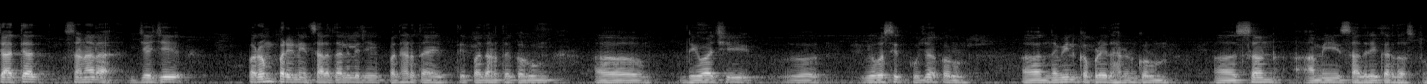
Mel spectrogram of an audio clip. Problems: none marked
